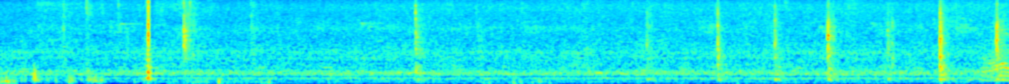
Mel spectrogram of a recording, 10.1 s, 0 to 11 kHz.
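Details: A swarm of honey bees hums with a steady, low drone, broken by sharp knocks and taps. The swarm is being caught and boxed in April 2021, and its ball of bees may hold the queen. A donkey hollers nearby.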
